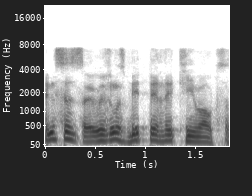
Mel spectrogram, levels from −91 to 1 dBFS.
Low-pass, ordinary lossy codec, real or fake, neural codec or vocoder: 7.2 kHz; none; fake; codec, 16 kHz, 2 kbps, FreqCodec, larger model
